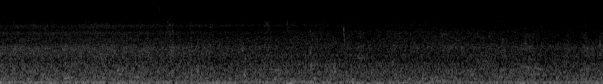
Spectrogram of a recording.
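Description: Small sea waves washing and lapping against black basalt rocks along the shore, a steady, even wash of water with a low rumble underneath.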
